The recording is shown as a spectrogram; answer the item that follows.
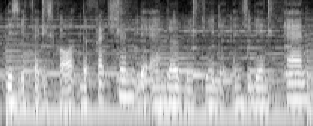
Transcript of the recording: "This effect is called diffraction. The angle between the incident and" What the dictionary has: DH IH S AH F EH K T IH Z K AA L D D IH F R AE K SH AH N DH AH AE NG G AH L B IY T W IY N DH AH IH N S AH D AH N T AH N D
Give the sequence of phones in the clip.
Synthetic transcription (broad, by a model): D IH S AH F EH K T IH S K AA L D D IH F R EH K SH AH N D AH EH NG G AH B IY T W IY N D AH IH N S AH D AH N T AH N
